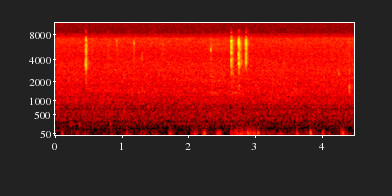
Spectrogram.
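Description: Faint clicks of typing on a computer keyboard, a few scattered keystrokes and a short quick burst near the middle, heard close over a low steady hiss.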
